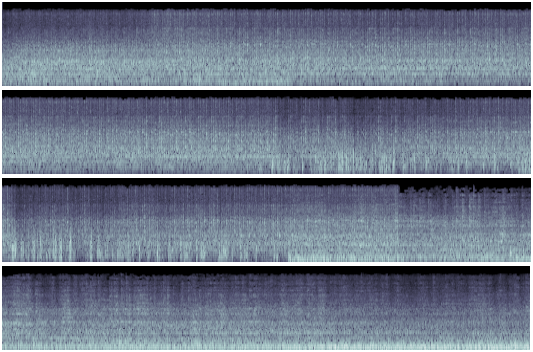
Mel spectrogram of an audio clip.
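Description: A sewer truck's diesel engine idling steadily, with a loud whirring hiss throughout; a deep low rumble comes in strongly about two-thirds of the way through and holds.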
